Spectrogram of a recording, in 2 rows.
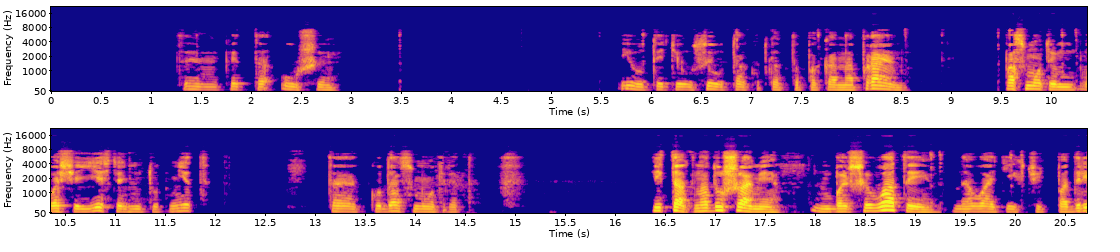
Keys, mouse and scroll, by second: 1.5 middle click, 3.6 click, 5.6 click, 9.5 click, 11.2 middle click, 15.3-16.5 scroll up 2, 16.5-18.5 scroll down 2, 19.1 click.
